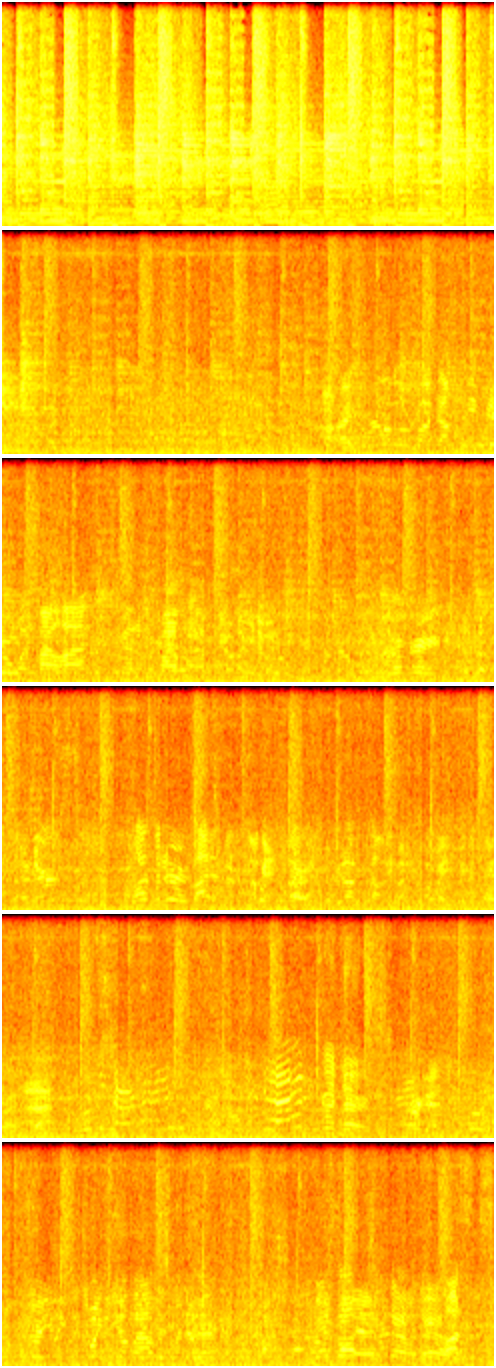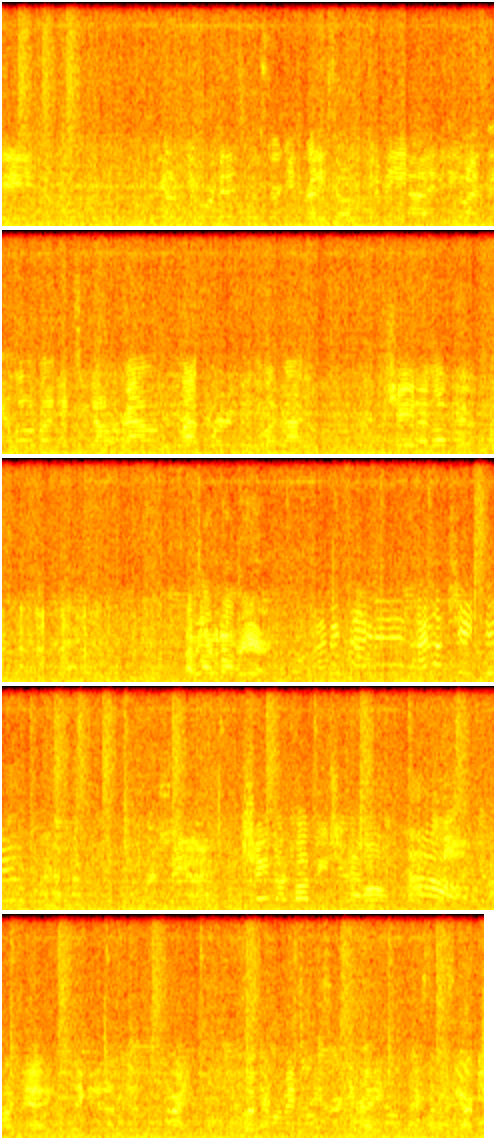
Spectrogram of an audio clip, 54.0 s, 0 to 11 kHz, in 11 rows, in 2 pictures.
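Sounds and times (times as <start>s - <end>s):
airplane engine drone: 0.0s - 54.0s
people talking and laughing: 0.0s - 54.0s.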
